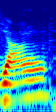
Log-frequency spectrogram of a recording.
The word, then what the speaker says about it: Giang: I mean, it's spelt in English as Giang Cafe, but I think when I was asking for directions to it, it's pronounced as Yang. Like, there's a Z in there when they say it.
